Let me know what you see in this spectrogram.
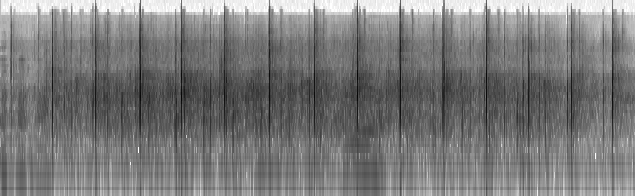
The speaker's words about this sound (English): And I'd like you all to give yourselves a round of applause.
